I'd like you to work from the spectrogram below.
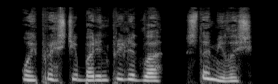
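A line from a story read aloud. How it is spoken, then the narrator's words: Guilty voice. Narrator (Russian): виноватым голосом проговорила Анна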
